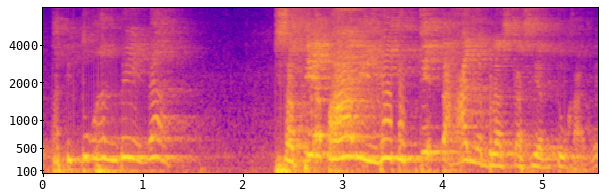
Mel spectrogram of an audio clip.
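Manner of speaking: high, driving sermon delivery; forceful preaching. Acted. Preacher urging the congregation to realise why he seeks God, forceful.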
